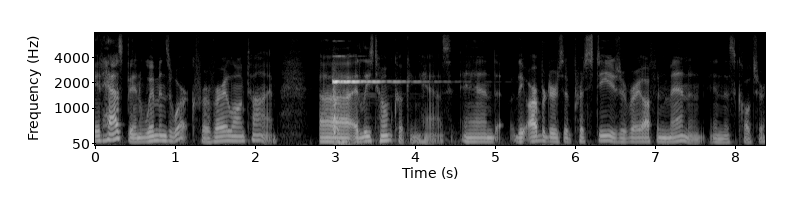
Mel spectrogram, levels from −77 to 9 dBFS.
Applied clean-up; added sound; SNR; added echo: none; Piano; 0 dB; none.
